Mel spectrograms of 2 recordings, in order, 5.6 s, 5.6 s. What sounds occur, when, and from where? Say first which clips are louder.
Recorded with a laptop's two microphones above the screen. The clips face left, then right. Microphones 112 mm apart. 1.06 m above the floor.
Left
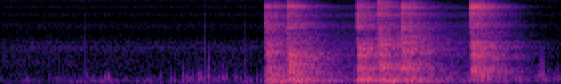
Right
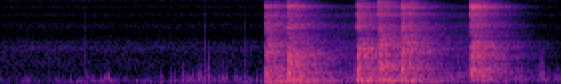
2.6 s typing on a keyboard: right 1 dB; 40° right (ahead or behind), 1.6 m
